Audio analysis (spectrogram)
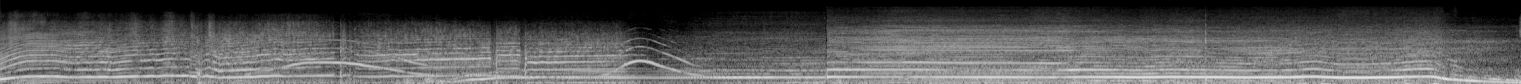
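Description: A Suzuki GSXR 1000 motorcycle engine revs loudly at a race track, swooping up and down in quick blips, then holding a long, high sustained rev before dropping off at the end.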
